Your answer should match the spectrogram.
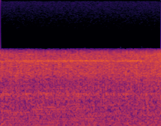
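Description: Steady vehicle engine and road noise, a low rumble with a faint thin high whine held through it.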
